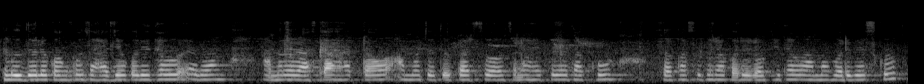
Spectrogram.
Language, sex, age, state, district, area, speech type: Odia, female, 18-30, Odisha, Subarnapur, urban, spontaneous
